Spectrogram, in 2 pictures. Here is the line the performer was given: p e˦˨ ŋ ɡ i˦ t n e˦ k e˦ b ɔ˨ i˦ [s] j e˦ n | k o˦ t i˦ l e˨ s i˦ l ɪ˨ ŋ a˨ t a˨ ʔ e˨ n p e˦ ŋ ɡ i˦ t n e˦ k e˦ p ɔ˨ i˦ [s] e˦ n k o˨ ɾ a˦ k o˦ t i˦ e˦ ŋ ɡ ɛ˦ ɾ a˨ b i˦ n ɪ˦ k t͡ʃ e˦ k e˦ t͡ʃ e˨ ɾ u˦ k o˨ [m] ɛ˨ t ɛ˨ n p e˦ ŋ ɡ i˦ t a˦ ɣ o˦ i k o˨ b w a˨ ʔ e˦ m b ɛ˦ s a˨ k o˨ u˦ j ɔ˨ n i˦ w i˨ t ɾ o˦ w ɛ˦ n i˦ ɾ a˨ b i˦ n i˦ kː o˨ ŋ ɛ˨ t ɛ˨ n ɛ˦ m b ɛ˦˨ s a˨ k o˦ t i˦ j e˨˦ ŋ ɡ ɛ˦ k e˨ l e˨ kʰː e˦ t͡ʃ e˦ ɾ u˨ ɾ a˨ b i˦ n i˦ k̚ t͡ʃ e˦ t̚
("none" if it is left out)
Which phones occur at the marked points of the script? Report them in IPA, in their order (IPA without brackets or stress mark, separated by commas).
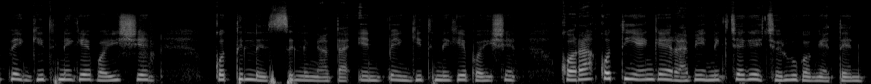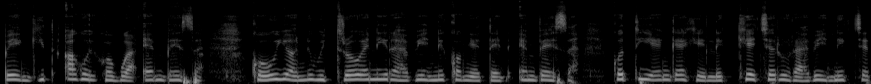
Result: ʃ, ʃ, ŋ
